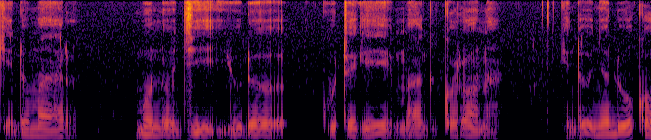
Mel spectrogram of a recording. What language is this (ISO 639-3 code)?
luo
